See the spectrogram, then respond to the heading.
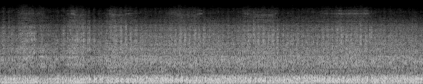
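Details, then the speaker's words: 1963 Ford Fairlane 500 with a 260 V8, first start in 14 years: a loud, lumpy idle with an uneven, stumbling beat, a hard miss; the carburetor is suspected and sticking, and a plug wire is also questioned; cause not confirmed. "Oh no, that sounds like a hard miss. I think it's in the carburetor."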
